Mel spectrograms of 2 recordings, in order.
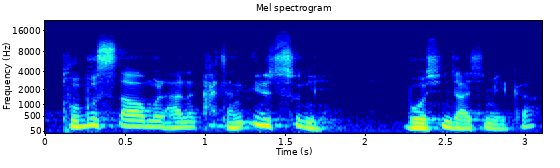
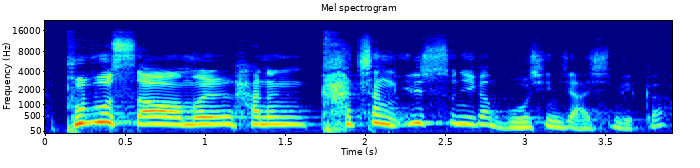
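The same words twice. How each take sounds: First: Said in the usual way. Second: High, loud, projected preacher's question; ringing, raised-voice rhetorical question; emphatic loud question. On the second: Real, not acted. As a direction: throw the question out to the whole room. Preacher poses key question, then repeats.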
